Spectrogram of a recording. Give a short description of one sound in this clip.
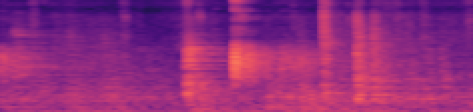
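A cue ball is struck with a sharp click.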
